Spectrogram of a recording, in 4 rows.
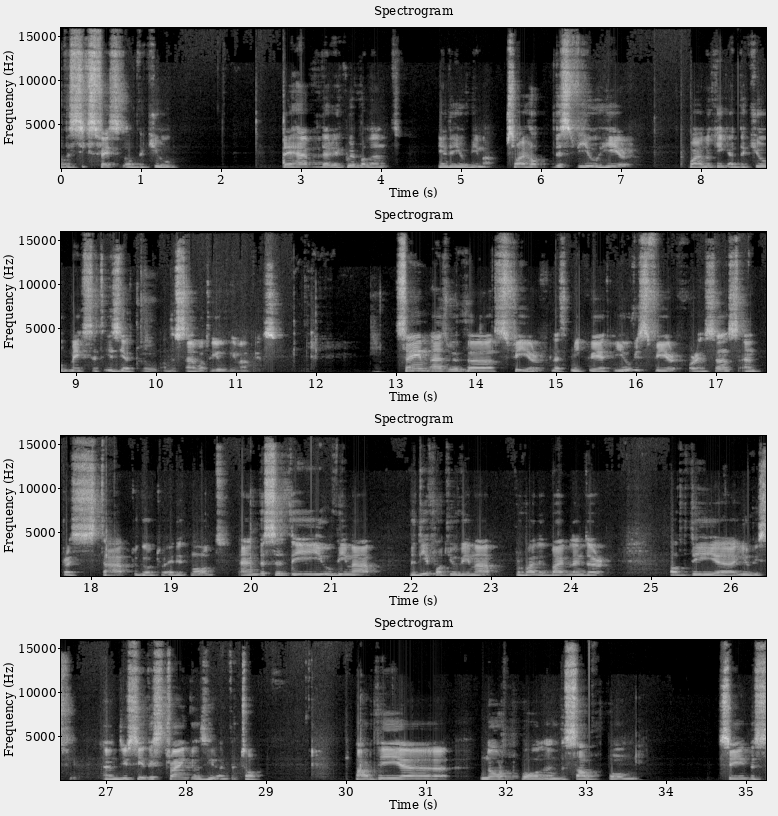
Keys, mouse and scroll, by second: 0.1 click, 0.5 middle click, 2.3 middle click, 3.0 middle click, 3.6 click, 7.0 middle click, 8.0 middle click, 9.0 middle click, 10.3 middle click, 16.5 middle click, 20.6 middle click, 22.7 click, 23.9 scroll down 1, 24.0 middle click, 25.1 scroll down 1, 28.5 middle click, 29.4 click, 30.5 middle click, 31.7 middle click.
